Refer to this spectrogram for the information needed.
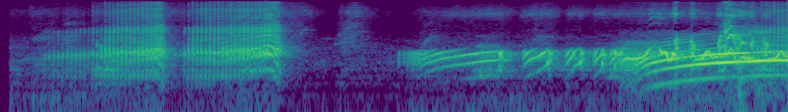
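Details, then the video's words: Green pigeon calling in the wild: two short buzzy harmonic bursts, a pause, then a series of wavering whistled notes that slide up and down, ending in a long, clear, slowly rising whistle. "Suara Burung Punai Gacor Di Alam Liar"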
